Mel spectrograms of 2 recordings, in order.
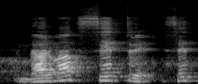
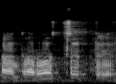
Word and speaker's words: ধর্মক্ষেত্রে: সাবিত্রী এই ভুলটা হয়েছিল ধর্মাকত্রে বললে দন্তস হয়ে গেল মূর্ধায় উচ্চারণ ধর্মাকত্রে সে সে ধর্মত্রে সে সে ধর্মত্রে না মুর্ধাশ এর উচ্চারণ করো সে ধর্মক্ষেত্রে ধর্মক্ষেত্রে দন্তসয়েরই উচ্চারণ হয়ে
